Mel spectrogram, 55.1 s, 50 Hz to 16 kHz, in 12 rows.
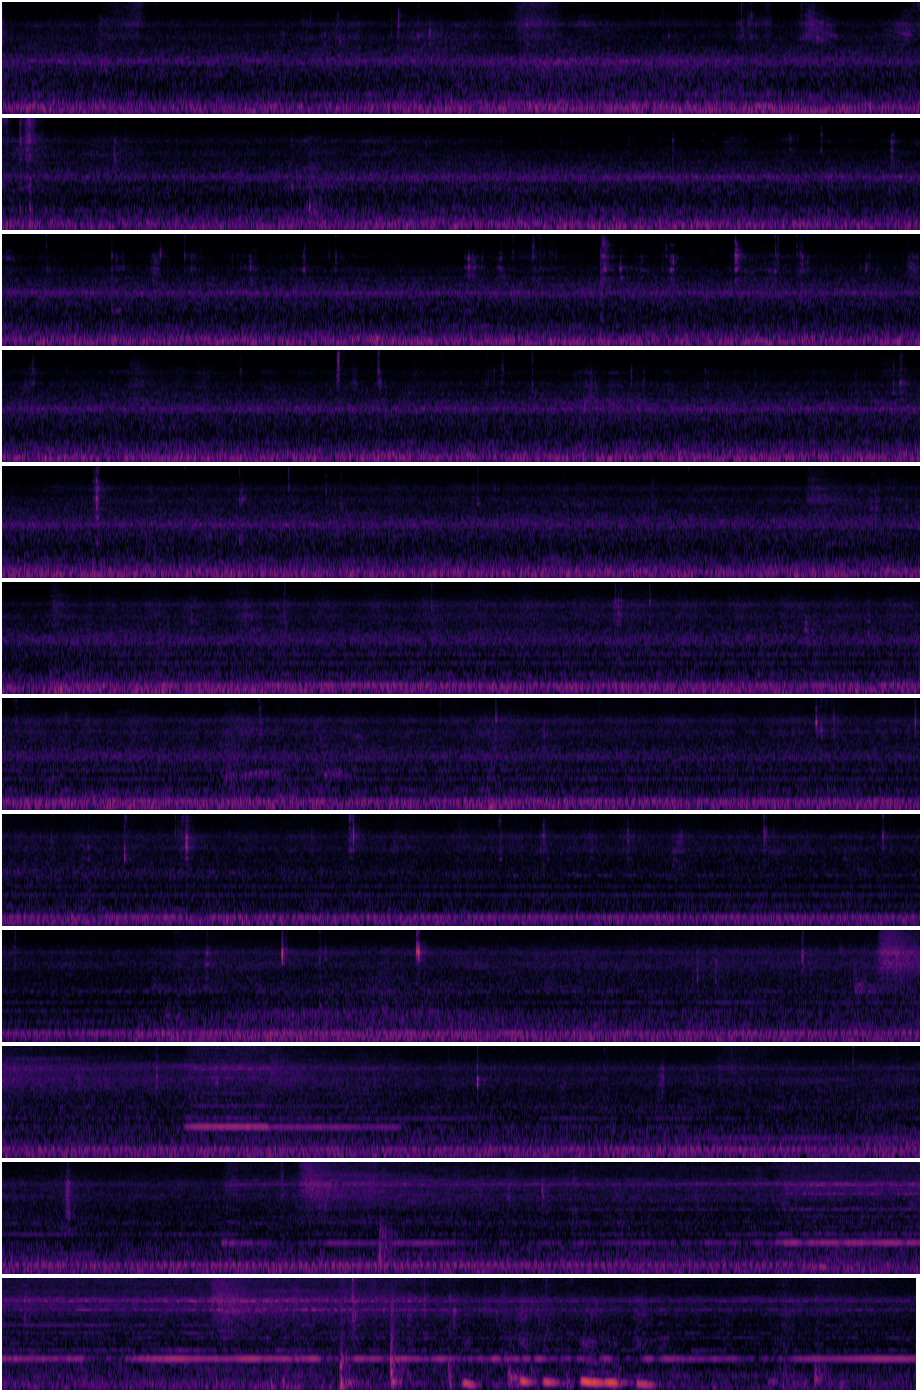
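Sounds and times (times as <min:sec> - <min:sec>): steady motor hum: 0:00.0 - 0:55.0.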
